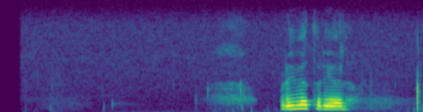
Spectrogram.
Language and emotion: Russian, neutral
